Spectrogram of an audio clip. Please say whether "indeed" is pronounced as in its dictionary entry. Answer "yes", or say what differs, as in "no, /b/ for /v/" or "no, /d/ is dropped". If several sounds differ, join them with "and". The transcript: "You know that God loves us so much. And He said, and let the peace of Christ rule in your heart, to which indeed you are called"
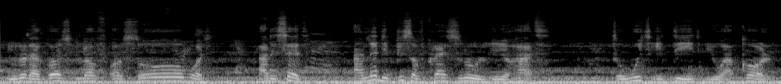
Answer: no, /n/ is dropped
